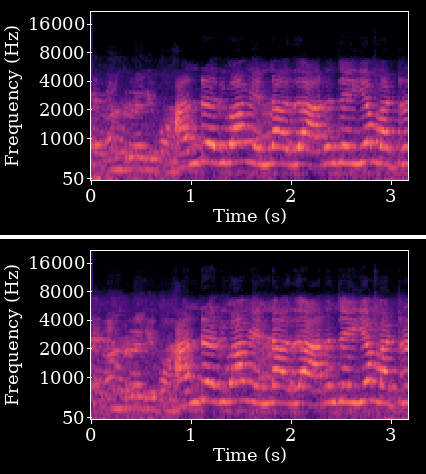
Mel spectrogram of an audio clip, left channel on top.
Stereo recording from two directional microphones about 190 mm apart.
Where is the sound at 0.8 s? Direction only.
15° left (ahead or behind).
